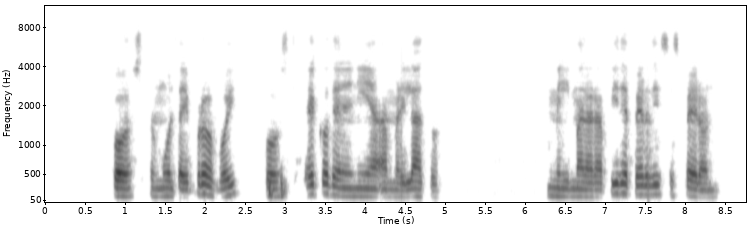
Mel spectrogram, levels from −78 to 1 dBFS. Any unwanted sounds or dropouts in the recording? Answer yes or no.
no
